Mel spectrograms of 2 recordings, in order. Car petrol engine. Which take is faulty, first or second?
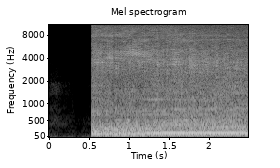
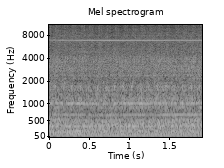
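second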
